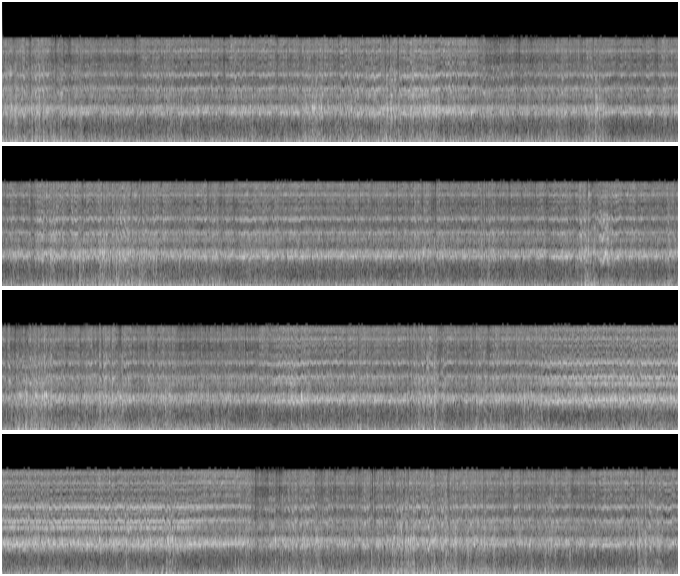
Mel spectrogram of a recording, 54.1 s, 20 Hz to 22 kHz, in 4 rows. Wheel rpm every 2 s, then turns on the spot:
230, 230, 230, 230, 220, 230, 230, 230, 230, 230, 230, 230, 230, 230, 230, 230, 230, 230, 230, 210, 210, 210, 220, 220, 230, 240, 230.
none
